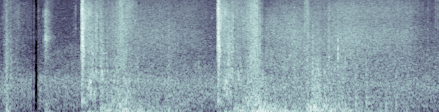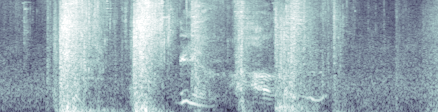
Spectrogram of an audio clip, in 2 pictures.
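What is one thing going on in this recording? Blades clash and strike in quick heavy blows.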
